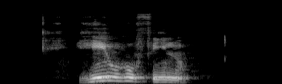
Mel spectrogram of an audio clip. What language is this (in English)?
Portuguese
